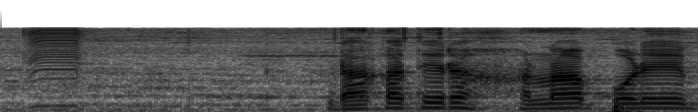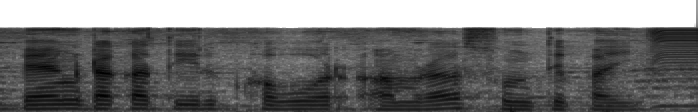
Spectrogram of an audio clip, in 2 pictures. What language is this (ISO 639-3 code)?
ben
